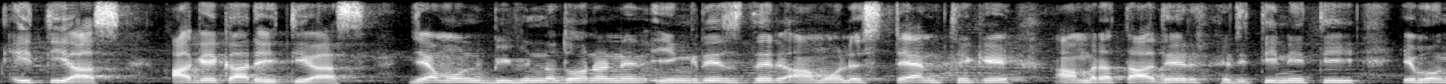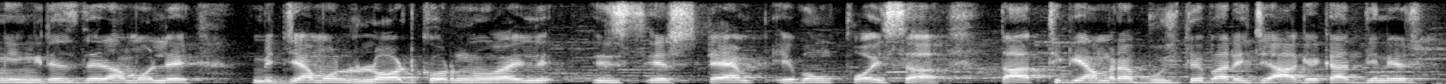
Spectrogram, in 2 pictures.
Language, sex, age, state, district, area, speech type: Bengali, male, 45-60, West Bengal, Jhargram, rural, spontaneous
